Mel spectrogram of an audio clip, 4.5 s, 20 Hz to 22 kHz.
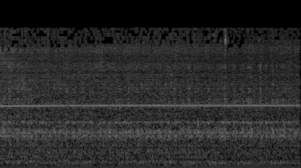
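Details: Bosch CTL636ES1 built-in fully automatic coffee machine that won't grind, warning that the bean container is nearly empty: steady pump hum through the brew cycle with no grinding sound and only water coming out; the grinder is worn and not turning.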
